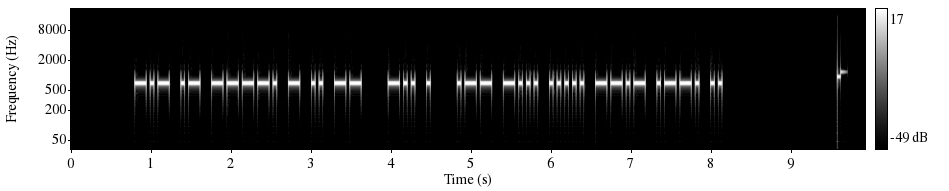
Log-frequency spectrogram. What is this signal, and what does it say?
Morse code, heard as a keyed tone, about 25 wpm, 700 Hz. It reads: KA9TIM DE WB5QPI
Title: USA Callsign DE Callsign - 6 Characters - 25wpm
